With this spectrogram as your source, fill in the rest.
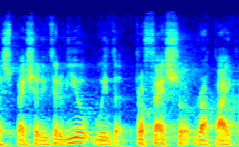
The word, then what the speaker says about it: Rapaille: Rapaille, like apple pie.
